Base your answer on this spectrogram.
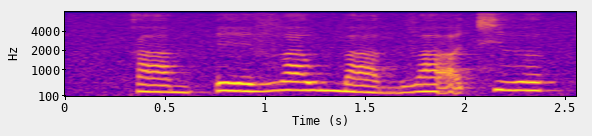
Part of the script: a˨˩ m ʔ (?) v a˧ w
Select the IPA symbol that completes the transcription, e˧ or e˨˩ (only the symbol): e˨˩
